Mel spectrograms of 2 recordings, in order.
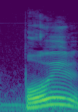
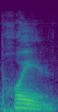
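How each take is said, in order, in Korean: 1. 이름은 B 발음으로 시작해요. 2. 이름은 P 발음으로 시작해요. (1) "미국식 이름은 보일이고" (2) "외국에서는 포일이라고 읽거든요"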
